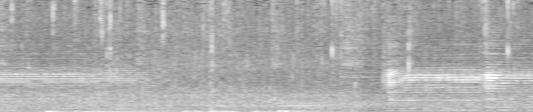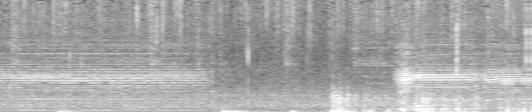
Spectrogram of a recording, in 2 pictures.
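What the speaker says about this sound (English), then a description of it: "That thunder sketched me right out." A thunderstorm in the Blacksad game, with low rumbling under a steady hiss of rain and a sudden loud crack of thunder near the end.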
